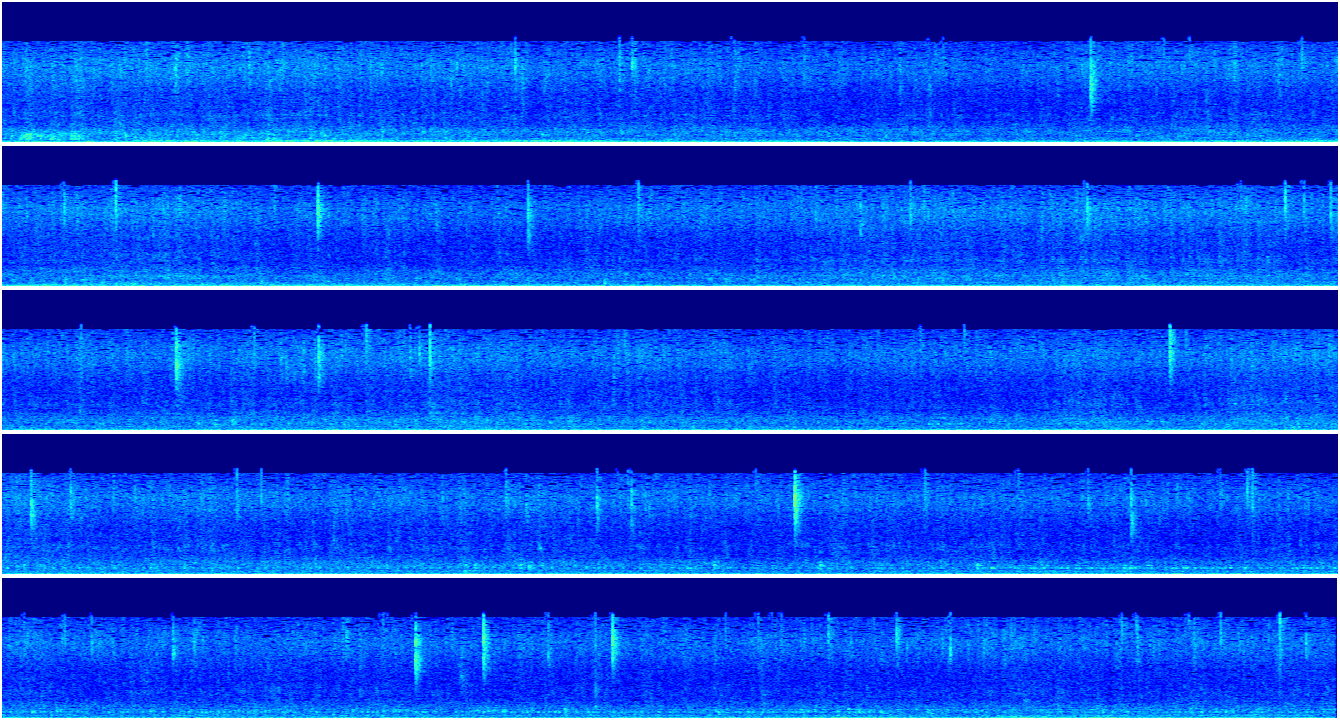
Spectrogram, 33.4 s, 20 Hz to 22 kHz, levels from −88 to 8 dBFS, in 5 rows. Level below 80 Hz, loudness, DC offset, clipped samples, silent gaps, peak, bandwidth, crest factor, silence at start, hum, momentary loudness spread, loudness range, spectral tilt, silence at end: -60 dBFS; -45 LUFS; under 0.1%; under 0.1%; none; -12 dBFS; 17 kHz; 36 dB; 0 s; none; 4 LU; 2 LU; -2.5 dB/octave; 0 s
